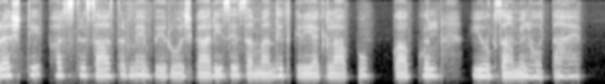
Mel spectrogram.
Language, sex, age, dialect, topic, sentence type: Hindi, female, 25-30, Awadhi Bundeli, banking, statement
